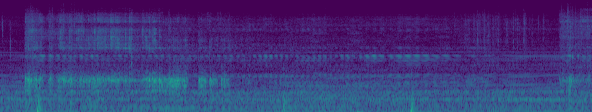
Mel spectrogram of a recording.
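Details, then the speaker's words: Woman carrying much mucus after a breathing treatment: a mechanical cough assist machine forces air in then pulls it out to cause a cough, heard as steady airflow, whooshing bursts and abrupt thumps. "ow us normal people caught it actually forces they're in and then pulls their out to to cause a cop effect"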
